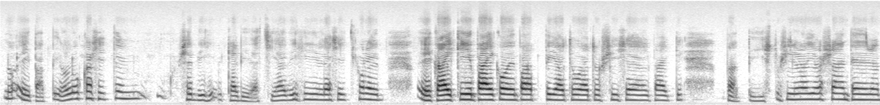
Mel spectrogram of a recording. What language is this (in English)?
Finnish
